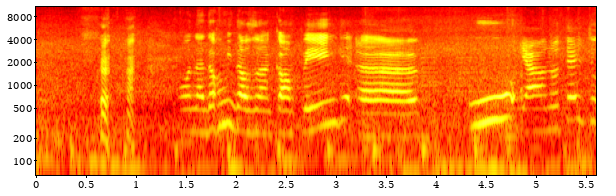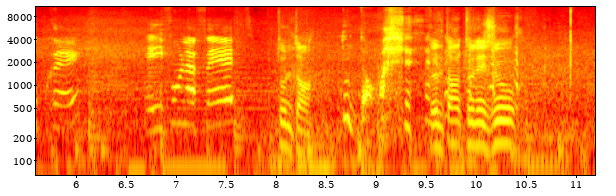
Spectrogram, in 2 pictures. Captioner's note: laughs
